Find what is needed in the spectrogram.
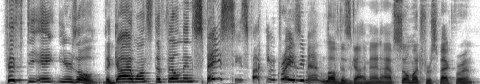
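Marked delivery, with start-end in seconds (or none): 0.1-4.9 high-pitched, astonished exclaiming; incredulous amazement. Real, not acted. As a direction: marvel at it, voice shooting way up. Amazed at actor's age and plan.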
